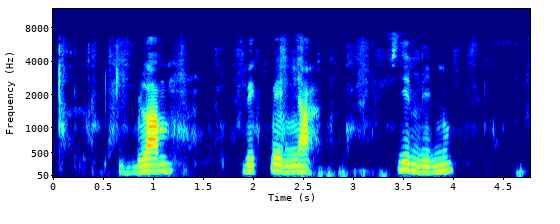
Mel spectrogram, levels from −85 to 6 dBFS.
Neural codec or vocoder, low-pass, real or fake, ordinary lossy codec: codec, 16 kHz, 4 kbps, X-Codec, WavLM features, trained on Multilingual LibriSpeech; 7.2 kHz; fake; AAC, 48 kbps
